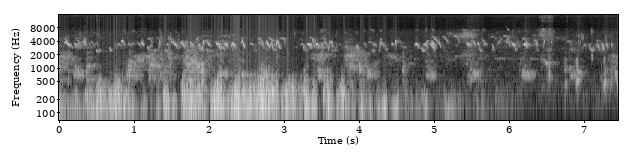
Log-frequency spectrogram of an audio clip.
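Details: Village in Pakistan, rainy weather, a mother hen feeding her small chicks; constant shrill chick peeps over heavy low rumbling and pattering, with some soft clucking notes.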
